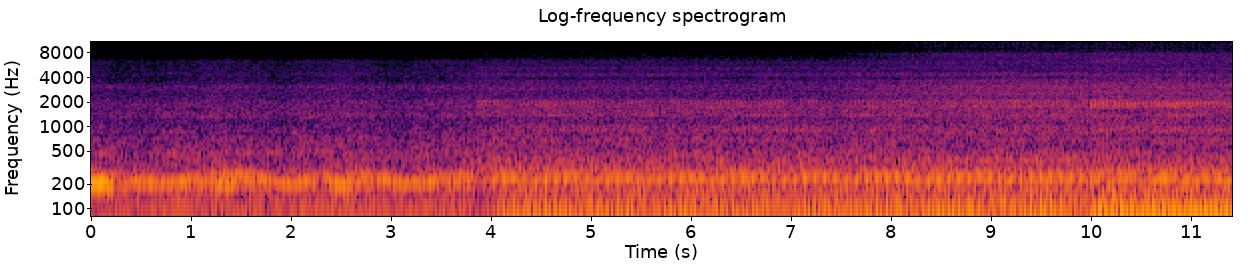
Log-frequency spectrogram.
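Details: Supercharged Nissan VK56 V8 in a Nissan Gloria on a Link ECU, after both fuel pumps were switched on: a low, steady burble catches and settles into an even idle with no misses, with fuel pressure at 265 kPa, just under 3 bar.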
